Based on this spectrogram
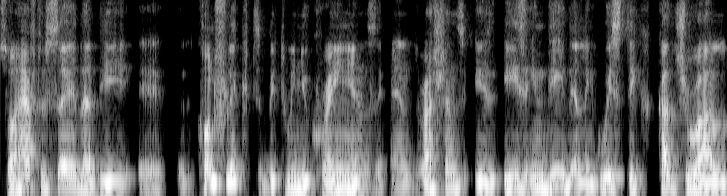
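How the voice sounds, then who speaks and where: Against a quiet background, a man with an Israeli accent talks at a moderate pace, his medium-pitched voice full of lively intonation. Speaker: historian. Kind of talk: panel discussion.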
